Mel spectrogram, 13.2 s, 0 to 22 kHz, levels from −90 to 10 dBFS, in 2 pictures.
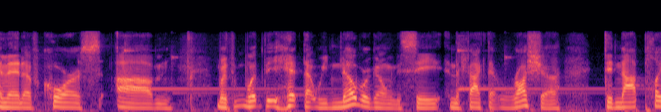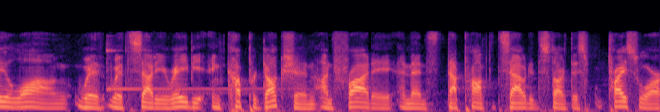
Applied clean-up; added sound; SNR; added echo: none; Doorbell; 19 dB; none.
